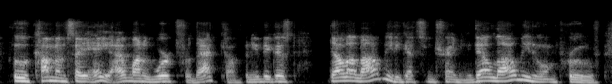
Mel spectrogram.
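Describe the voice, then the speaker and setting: A man speaks at medium pitch with lively intonation and a somewhat breathy quality. The sound is dry and close, with no echo. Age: 60s. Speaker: cybersecurity trainer. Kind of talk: webinar lecture. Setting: online webinar. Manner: conversational, with filler words.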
